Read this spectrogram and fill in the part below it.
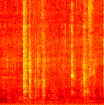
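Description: Chicken being stirred inside a pressure cooker on a gas stove, with scraping spoon strokes and a low sizzling bubble under them, close and moderately quiet, no talking.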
